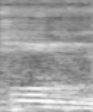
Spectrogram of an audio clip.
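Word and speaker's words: טוב: 이 도읍이라는 말은 그 이스라엘 언어로 발음하면 토브 그럽니다.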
